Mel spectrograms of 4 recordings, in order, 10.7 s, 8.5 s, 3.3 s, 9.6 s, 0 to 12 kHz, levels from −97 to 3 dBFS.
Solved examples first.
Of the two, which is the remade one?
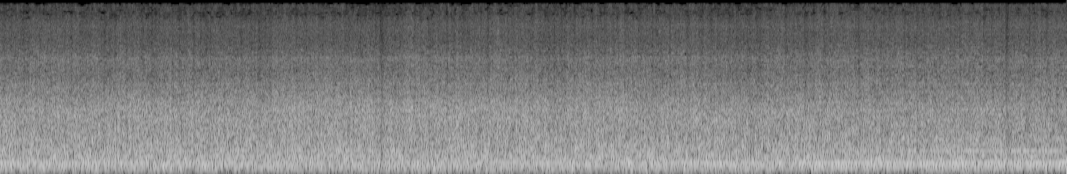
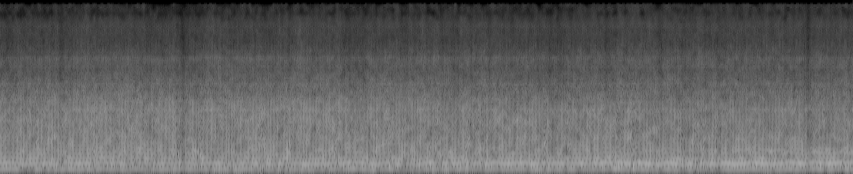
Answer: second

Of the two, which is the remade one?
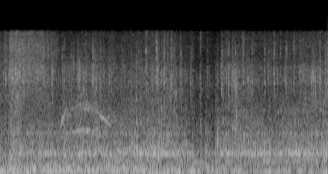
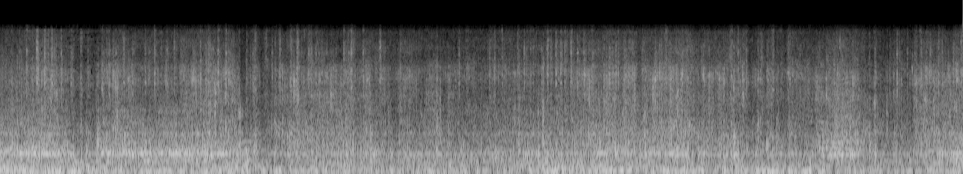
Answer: second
